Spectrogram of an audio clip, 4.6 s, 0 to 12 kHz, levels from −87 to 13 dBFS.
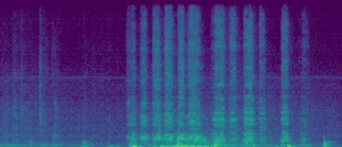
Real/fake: fake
